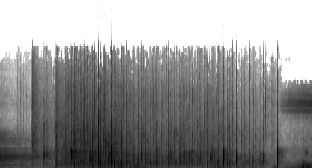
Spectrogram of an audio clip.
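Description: Audience applause after a stage performance: scattered, separate hand claps from a small crowd, starting about half a second in and dying away near the end, the last clap louder.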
